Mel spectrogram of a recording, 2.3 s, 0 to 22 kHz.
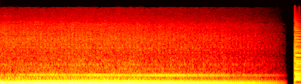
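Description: Nissan 350Z's 3.5-litre V6 engine and exhaust holding a steady low drone just after a rev as the car drives by, fading out near the end.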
